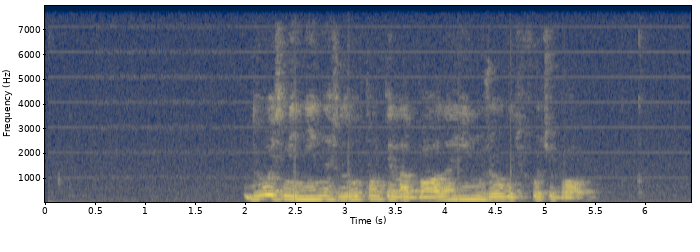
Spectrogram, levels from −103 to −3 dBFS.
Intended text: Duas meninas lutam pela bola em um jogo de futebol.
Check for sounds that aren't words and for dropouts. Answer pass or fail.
pass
